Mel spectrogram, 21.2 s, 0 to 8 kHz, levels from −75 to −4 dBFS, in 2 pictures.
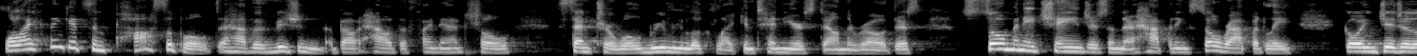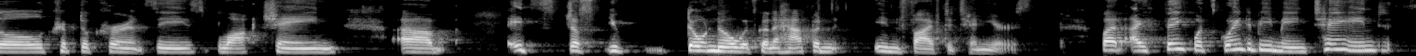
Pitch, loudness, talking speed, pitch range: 170 Hz, -20 LUFS, 170 wpm, 150-210 Hz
